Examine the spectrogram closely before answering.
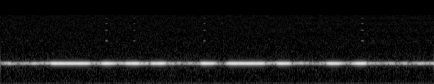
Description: Morse code, heard as a keyed tone, about 10 wpm, 990 Hz. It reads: BRI
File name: BRI - 471.01kHz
